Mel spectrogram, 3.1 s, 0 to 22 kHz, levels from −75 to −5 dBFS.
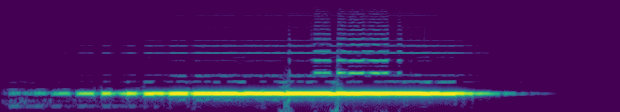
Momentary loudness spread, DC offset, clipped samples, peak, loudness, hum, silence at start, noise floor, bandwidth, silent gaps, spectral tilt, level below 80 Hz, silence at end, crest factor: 18 LU; under 0.1%; 2%; 0 dBFS; -6 LUFS; none; 0.3 s; -62 dBFS; 5.2 kHz; none; -2 dB/octave; -66 dBFS; 0.65 s; 8 dB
